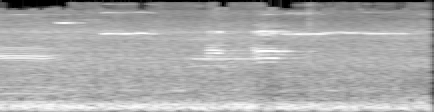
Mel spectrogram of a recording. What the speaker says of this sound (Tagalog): Sobrang traffic.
